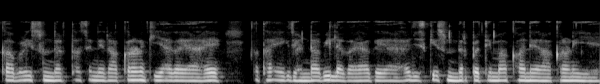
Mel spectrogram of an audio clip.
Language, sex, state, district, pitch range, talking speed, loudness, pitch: Hindi, female, Maharashtra, Chandrapur, 175-190 Hz, 200 wpm, -16 LUFS, 180 Hz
